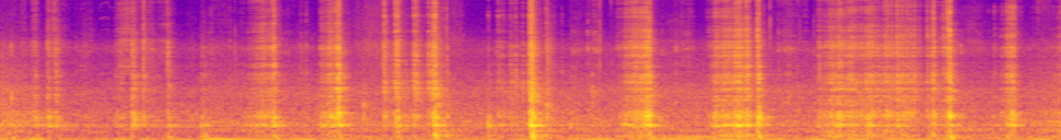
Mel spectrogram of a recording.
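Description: A hand tool scraping and paring a wooden violin neck in short, uneven strokes, about one or two a second, with the wood ringing under each stroke. There is one sharper crack about five seconds in.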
